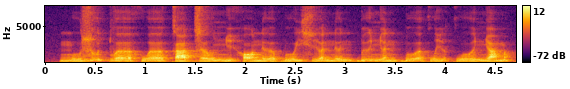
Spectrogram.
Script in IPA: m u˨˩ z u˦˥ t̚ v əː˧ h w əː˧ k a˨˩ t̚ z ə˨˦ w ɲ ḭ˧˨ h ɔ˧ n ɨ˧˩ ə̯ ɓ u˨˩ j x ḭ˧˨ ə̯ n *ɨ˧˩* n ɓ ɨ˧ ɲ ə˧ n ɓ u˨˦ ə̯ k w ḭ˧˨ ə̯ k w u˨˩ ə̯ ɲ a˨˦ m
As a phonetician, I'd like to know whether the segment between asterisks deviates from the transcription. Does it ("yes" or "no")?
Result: no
